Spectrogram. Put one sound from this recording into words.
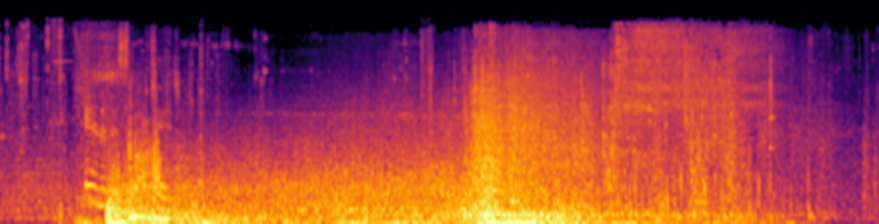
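A loud blast bursts and rumbles, then slowly fades.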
